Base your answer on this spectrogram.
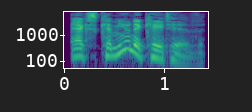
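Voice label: "excommunicative", British English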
